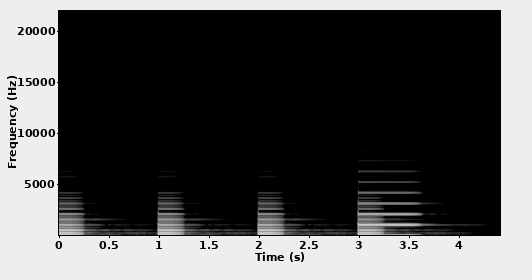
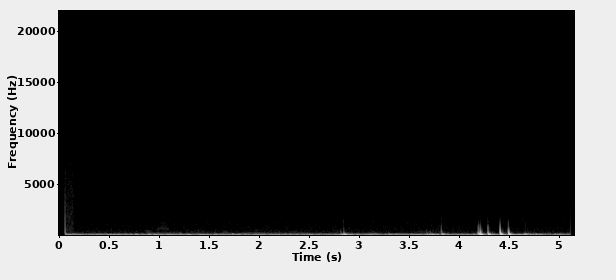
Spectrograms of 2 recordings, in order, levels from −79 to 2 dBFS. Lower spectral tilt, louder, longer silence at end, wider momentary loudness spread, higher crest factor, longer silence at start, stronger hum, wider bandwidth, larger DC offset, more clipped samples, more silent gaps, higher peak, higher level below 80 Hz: second, -9 dB/octave vs -11.5 dB/octave; first, -19 LUFS vs -29 LUFS; about the same, 0 s vs 0 s; second, 16 LU vs 20 LU; second, 14 dB vs 22 dB; about the same, 0 s vs 0.05 s; neither; first, 6.6 kHz vs 1.7 kHz; neither; neither; neither; about the same, -6 dBFS vs -6 dBFS; second, -42 dBFS vs -28 dBFS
